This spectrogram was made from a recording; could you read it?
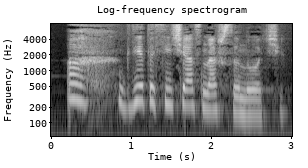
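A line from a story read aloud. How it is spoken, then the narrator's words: Heavy sigh. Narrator (Russian): Мать тяжело вздохнула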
